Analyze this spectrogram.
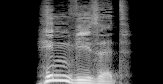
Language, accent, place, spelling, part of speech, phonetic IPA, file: German, Germany, Berlin, hinwieset, verb, [ˈhɪnˌviːzət], De-hinwieset.ogg
- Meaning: second-person plural dependent subjunctive II of hinweisen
